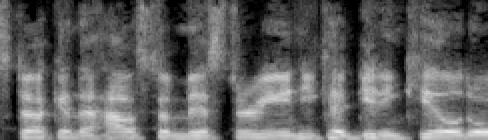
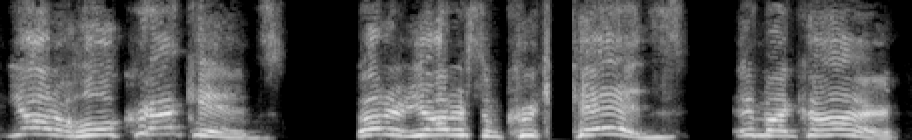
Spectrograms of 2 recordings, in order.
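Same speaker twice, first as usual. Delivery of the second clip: mock yell at crackheads; 8 semitones higher than usual. Yelling at departing passengers.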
